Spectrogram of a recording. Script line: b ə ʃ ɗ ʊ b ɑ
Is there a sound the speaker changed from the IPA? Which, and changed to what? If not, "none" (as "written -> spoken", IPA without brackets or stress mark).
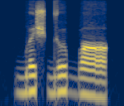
ɗ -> d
